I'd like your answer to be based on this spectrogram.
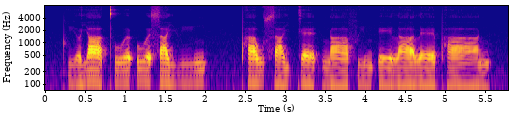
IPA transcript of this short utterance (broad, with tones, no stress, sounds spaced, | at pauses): pʰ i˩ ə̯ j aː˥˨ t̪ʰ u˧˥ ə̯ ʔ u˥˨ ə̯ s a˥˨ j ʋ i˧˥ ŋ | pʰ a˧˥ w s a˧˩ j k ɛː˧˩ t̚ ŋ aː˩ f i˧˩ m ʔ eː˧˩ l aː˧˩ l ɛː˧˩ pʰ aː˧˩ ŋ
